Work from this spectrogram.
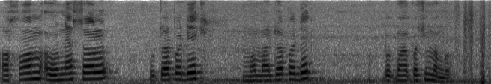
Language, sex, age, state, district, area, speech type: Assamese, female, 60+, Assam, Lakhimpur, rural, spontaneous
